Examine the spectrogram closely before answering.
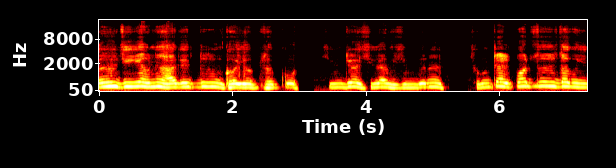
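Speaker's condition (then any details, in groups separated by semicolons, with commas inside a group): Brain lesion disability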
